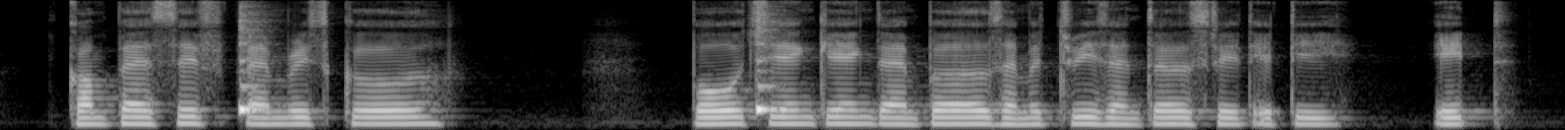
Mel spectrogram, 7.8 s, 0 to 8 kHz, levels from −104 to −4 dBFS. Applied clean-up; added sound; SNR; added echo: neural mask model RNNoise.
